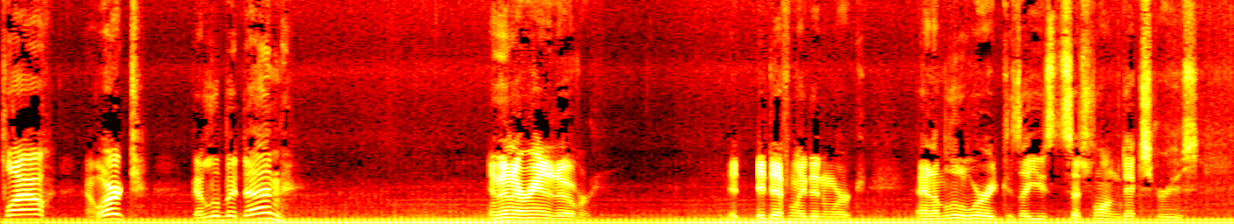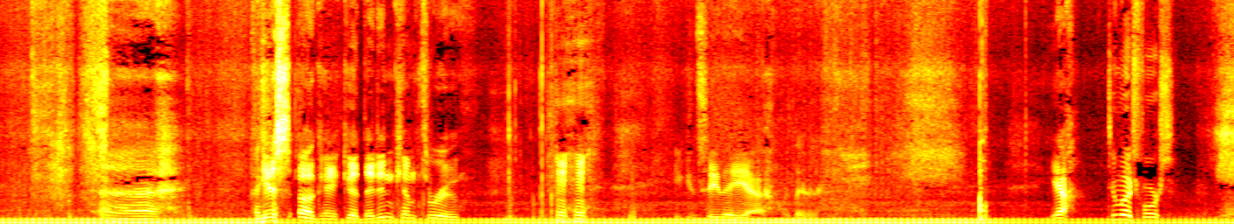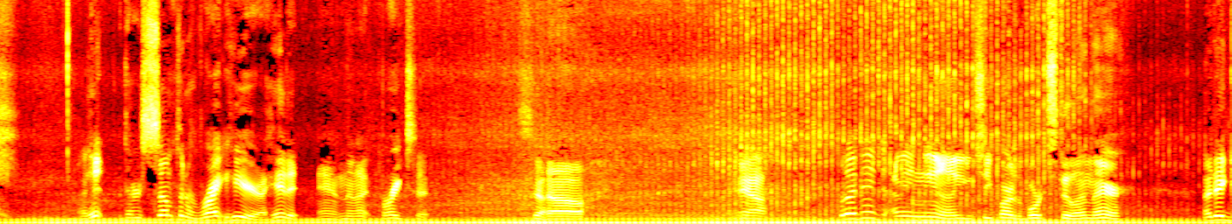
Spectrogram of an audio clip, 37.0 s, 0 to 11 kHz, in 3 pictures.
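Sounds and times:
small engine idling: 0:00.0 - 0:37.0.

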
